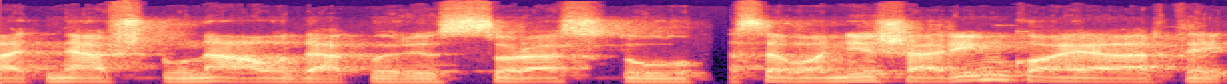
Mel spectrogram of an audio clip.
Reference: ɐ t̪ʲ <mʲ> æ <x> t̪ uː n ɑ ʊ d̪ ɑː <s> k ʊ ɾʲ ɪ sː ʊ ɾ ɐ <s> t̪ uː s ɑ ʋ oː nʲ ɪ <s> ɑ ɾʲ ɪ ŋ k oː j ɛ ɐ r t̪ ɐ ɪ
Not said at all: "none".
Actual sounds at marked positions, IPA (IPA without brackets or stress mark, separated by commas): nʲ, ʃ, none, s, ʃ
